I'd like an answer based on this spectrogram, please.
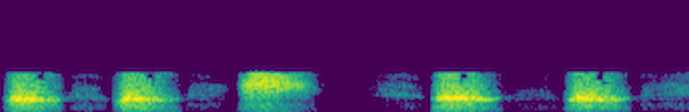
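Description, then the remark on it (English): A man demonstrates the Lamaze breathing exercises he learned in a childbirth class: five loud, rhythmic breath bursts, quick huffs and pants, with a short pause before the last two. “And we did all the breathing exercises.”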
